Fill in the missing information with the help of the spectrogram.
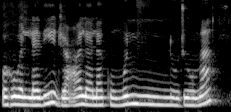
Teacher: Noon here has a shadda. Again, just bring this up into the nose and give it proper ghunna.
